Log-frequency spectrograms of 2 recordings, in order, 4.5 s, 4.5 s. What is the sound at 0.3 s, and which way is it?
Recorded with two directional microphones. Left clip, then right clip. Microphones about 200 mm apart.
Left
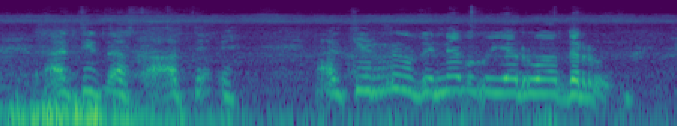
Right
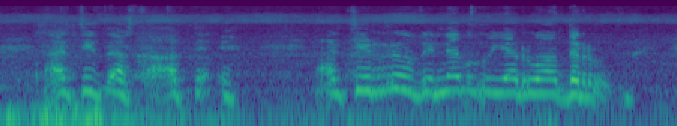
Speech, 30° right (ahead or behind).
